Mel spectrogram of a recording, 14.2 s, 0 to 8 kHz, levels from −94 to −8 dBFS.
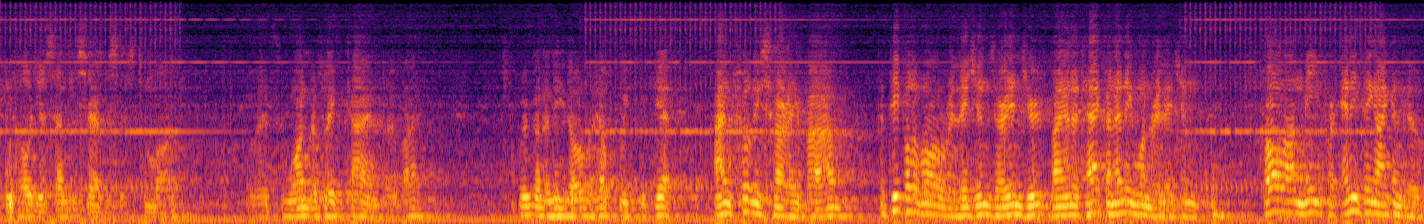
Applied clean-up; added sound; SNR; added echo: none; Telephone; 20 dB; reverberation time 1.4 s.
